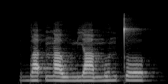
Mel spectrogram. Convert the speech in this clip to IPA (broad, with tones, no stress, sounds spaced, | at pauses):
b a˨ ʔ ŋ a˨˩ w m j a˨˩ m u˧ n t̪ o˦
